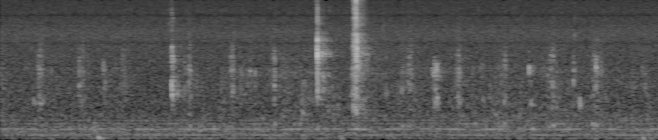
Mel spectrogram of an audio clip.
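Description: Quiet close-up chewing of cucumber, with scattered wet mouth clicks and a few sharper clicks around the middle.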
